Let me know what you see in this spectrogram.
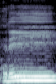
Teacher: kita turunkan pangkal lidah kita sehingga hurufnya menjadi tipis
